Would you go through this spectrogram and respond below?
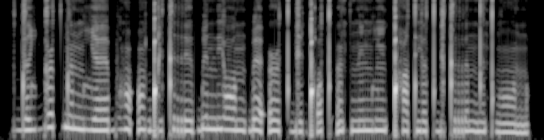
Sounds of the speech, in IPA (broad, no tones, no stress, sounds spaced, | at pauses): d ə ʎ ɡ ə˞ t d ə̃ n ʎ ɛ bʱ ɔ̃ ʔ ɔ̃ ɡ͡ǃ i t r ɪ ɓ ɪ n j ɔ n ɓ ɛ ʔ ə˞ t ɡ e ǃʼ ɔ t ʔ ə̃ t n ĩ n ʎ ĩ ǃʰ ɑ t j ə t ɡ ɪ t r ə n d ə̃ t ɡ ɔ̃ n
